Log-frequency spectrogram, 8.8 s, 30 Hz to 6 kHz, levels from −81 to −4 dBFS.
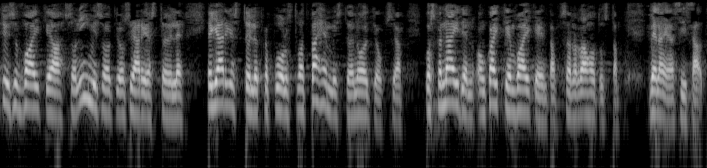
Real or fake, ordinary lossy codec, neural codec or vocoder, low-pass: real; MP3, 24 kbps; none; 5.4 kHz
